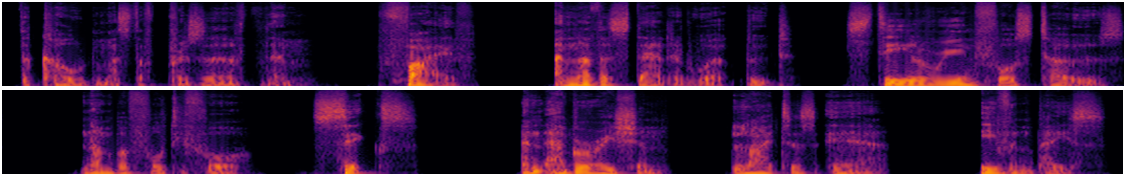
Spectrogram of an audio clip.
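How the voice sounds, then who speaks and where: A man playing a detective's analytical inner voice in a video game, speaking with grand, deliberate precision and a deep, gravelly, husky tone. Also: a little mellow, no echo, clean studio sound, full character voice. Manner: deliberate, precise, portentous, theatrical. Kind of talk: dramatic video game voice acting, measured narration.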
